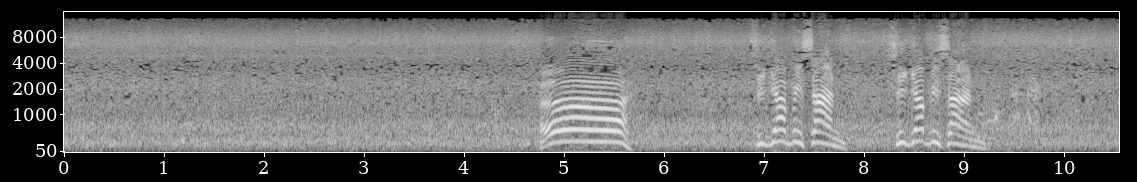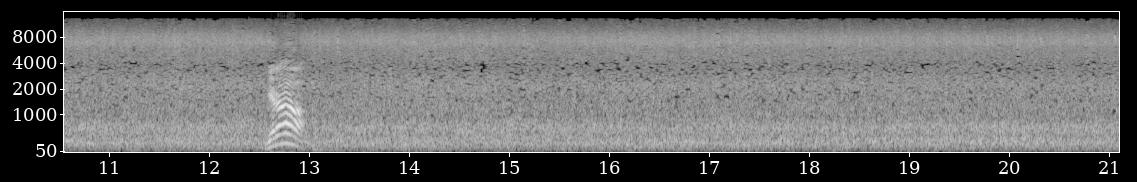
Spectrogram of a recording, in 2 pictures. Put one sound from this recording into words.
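Fast river water rushes and splashes steadily over rapids.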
